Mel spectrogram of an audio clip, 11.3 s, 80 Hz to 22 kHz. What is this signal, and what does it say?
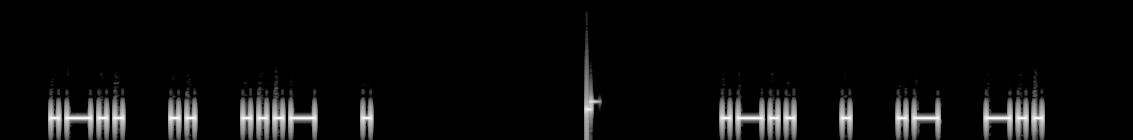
Morse code, heard as a keyed tone, about 15 wpm, spaced as for 11 wpm, 700 Hz. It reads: LIVE LEAD
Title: 2x Character Spacing - Top 500 Words - 15wpm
